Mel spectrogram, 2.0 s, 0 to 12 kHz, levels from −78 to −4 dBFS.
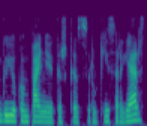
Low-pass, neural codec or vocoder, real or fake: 7.2 kHz; none; real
